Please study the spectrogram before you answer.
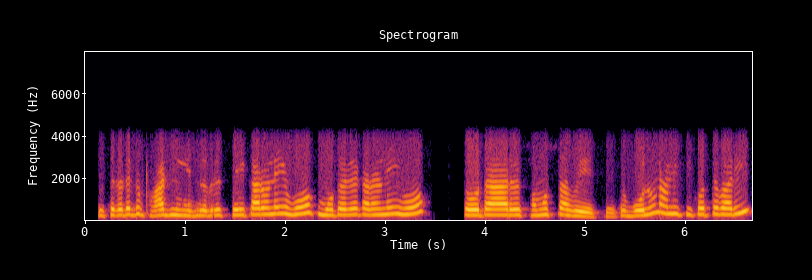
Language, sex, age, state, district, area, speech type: Bengali, female, 60+, West Bengal, Nadia, rural, conversation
